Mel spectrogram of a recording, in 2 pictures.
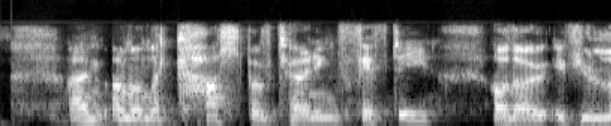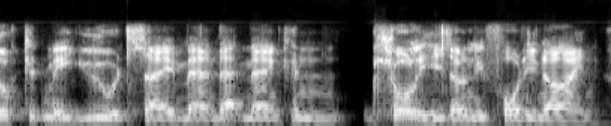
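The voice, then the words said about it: Australian accent. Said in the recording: “you may be able to hear it in my accent. I'm Australian by birth.”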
